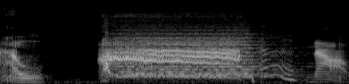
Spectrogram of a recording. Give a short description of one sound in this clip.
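A man shouts loudly in a long, strained cry.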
